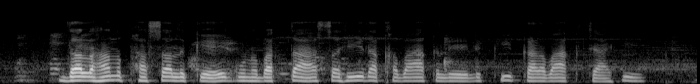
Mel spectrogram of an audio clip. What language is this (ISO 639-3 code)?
mai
